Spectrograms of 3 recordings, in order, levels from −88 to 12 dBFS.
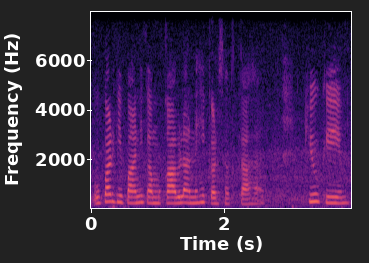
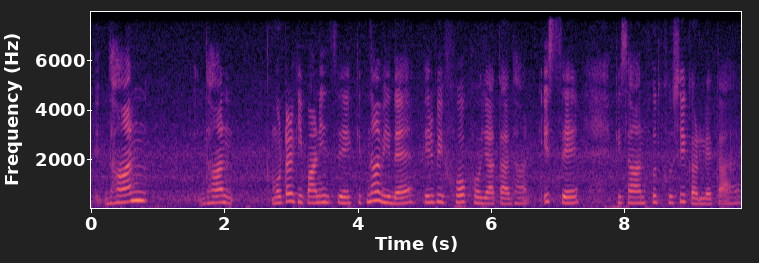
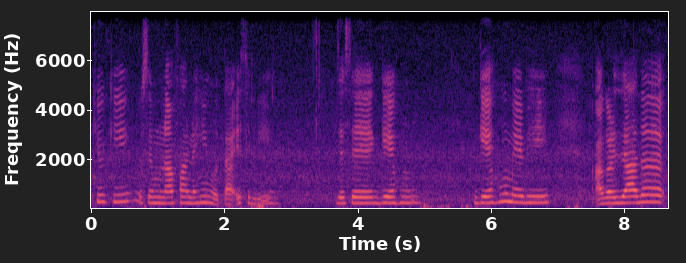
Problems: constant background noise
